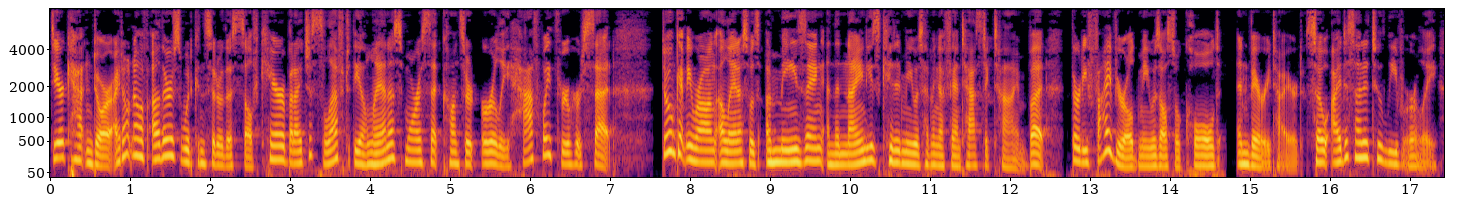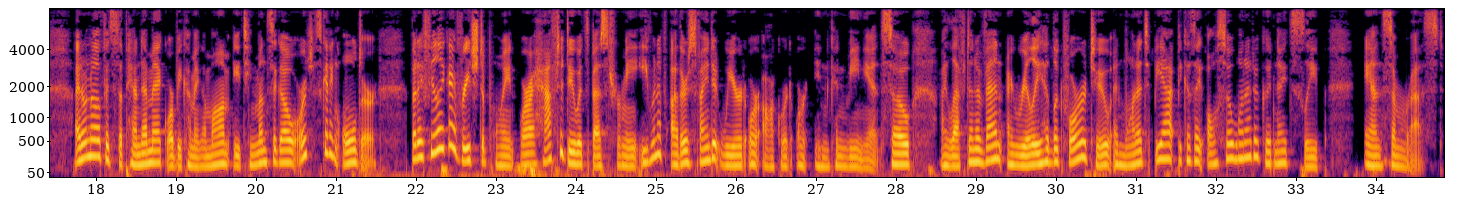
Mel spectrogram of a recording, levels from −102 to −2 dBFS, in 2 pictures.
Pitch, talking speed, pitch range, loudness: 165 Hz, 230 wpm, 140-200 Hz, -17 LUFS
